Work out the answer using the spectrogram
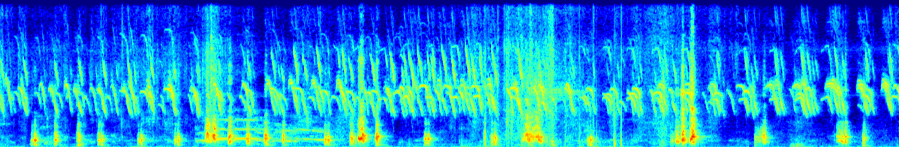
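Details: Mother hen in the countryside calling her baby chicks, her gentle clucking guiding them toward warmth, food and safety; short low clucks come in irregular bursts beneath a constant stream of high, thin, downward chick peeps, with a brief tonal squeak near the start.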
